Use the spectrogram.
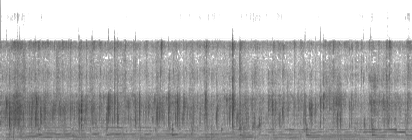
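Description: Cabbage and eggs sizzle steadily in a pan, a constant crackling fry with small pops running throughout, close and fairly loud with no talking.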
